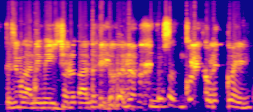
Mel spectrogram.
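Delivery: normal talking voice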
